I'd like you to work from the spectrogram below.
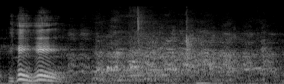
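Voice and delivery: airy laugh; laughing at own bit; breathy laugh. Real, not acted. Laugh after bashful bit.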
